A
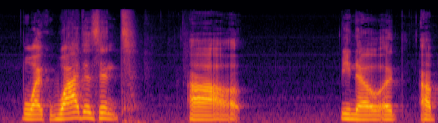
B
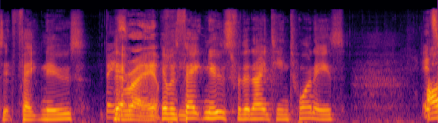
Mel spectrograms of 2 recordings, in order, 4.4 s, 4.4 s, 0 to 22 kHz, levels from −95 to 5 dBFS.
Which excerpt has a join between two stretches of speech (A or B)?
B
